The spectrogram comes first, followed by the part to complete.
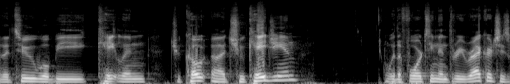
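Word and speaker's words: Chookagian: So obviously by beating the number 1 ranked fighter why do I keep saying her name wrong? Chukagian.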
